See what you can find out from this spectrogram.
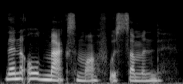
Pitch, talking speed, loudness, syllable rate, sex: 200 Hz, 165 wpm, -21 LUFS, 5.7 syllables/s, female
